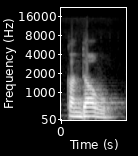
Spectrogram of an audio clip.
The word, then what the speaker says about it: Kadavu: On the island of Kadavu, pronounced as Kadavu, okay, it is written Kadavu and still pronounced as Kadavu, one of the larger islands of the Fiji groups.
